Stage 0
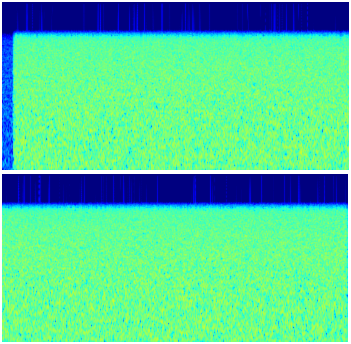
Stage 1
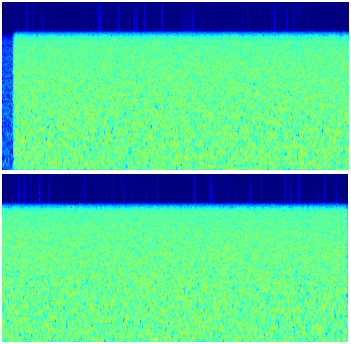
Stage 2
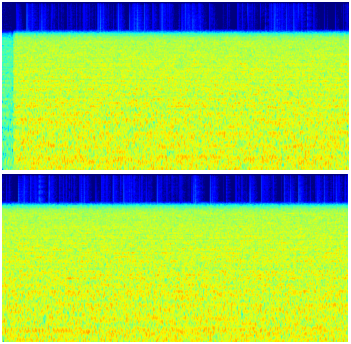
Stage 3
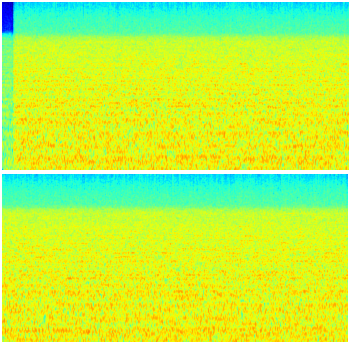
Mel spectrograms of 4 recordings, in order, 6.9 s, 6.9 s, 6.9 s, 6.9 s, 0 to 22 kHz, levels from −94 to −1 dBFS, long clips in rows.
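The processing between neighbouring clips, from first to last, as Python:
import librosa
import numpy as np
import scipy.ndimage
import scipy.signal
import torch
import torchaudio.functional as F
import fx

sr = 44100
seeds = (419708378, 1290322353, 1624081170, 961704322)

y1 = x
y2 = fx.room_shoebox(y1, sr, seeds[0], volume_m3=410.0, walls='furnished', distance_m=2.4)
y2 = fx.env_flatten(y2, sr, amount_pct=50)
y2 = y2 * librosa.db_to_amplitude(7.5)
y3 = 10.0 ** (-18.5 / 20.0) * np.tanh(y2 / 10.0 ** (-18.5 / 20.0))
y3 = y3 * librosa.db_to_amplitude(6.0)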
